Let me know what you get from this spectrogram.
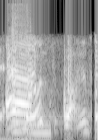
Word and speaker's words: Guangzhou: Did I say that correctly? Guangzhou? And Guangzhou. – Guangzhou, there it is. I missed the U.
